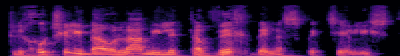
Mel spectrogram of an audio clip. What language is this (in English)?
Hebrew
